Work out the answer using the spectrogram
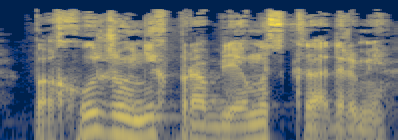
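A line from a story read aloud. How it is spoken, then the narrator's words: Snort under breath. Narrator (Russian): хмыкнул про себя Кейтон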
